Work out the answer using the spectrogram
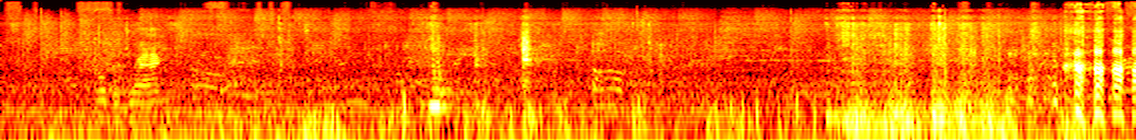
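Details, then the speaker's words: Jeep descending a rock face at an off-road park: amid engine and crunching, a harsh rough drag swells for a couple of seconds as the receiver hitch grinds on rock. "And this is not us, but somebody else in the group. It doesn't look as bad from here, but you'll hear the grinding."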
